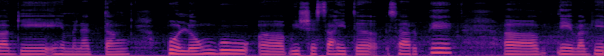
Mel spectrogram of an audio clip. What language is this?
Sinhala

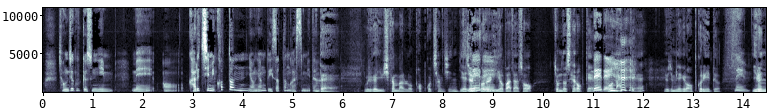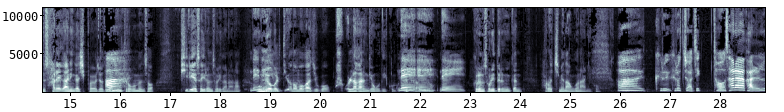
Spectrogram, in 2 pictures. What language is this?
Korean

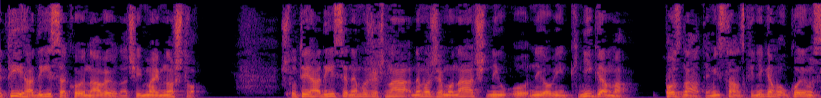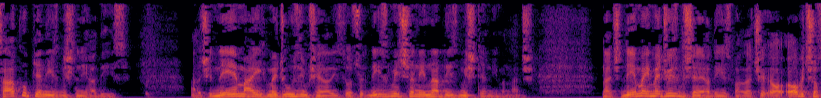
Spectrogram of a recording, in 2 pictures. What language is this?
Croatian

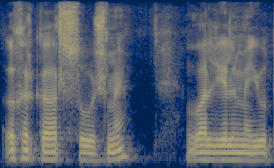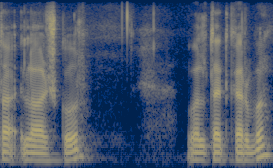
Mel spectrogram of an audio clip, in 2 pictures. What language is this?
Kashmiri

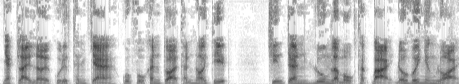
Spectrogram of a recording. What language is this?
Vietnamese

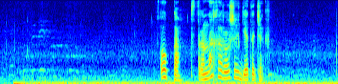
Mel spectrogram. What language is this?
Russian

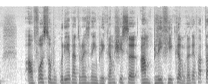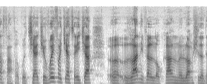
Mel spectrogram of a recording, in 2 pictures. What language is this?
Romanian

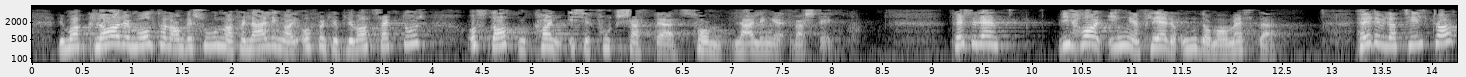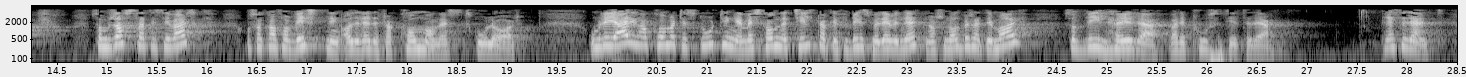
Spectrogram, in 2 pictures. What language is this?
Norwegian Bokmål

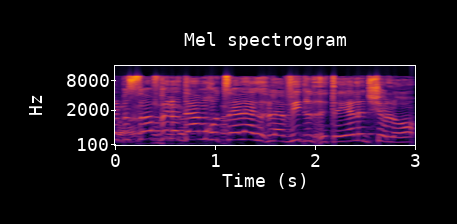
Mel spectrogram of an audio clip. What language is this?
Hebrew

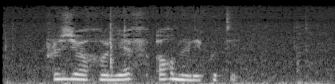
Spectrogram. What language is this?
French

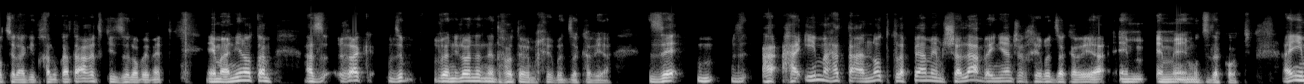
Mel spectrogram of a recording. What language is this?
Hebrew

